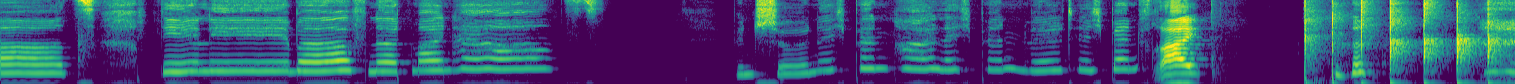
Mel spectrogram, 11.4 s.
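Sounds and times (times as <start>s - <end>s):
speech: 1.2s - 1.5s, 2.2s - 4.3s, 5.5s - 9.2s, 10.0s - 10.6s
audience clapping: 9.8s - 11.3s
laughter: 10.0s - 10.4s.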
